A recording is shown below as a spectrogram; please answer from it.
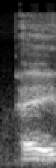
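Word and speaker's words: פ: The pay sounds like a P.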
